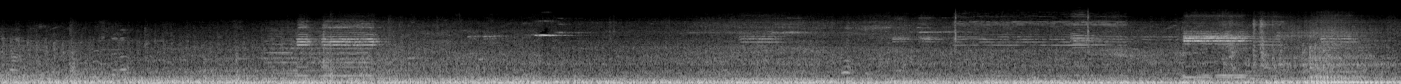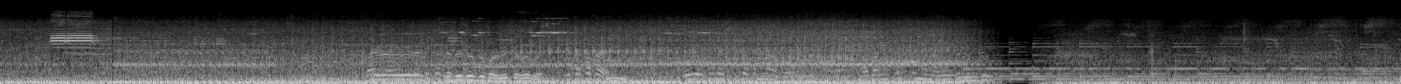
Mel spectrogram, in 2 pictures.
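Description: Busy street traffic: vehicle horns honking several times over a steady low rumble of engines, with voices of people close by. Near the end the sound cuts abruptly to a steadier background with sustained tones.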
